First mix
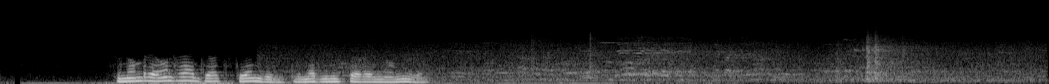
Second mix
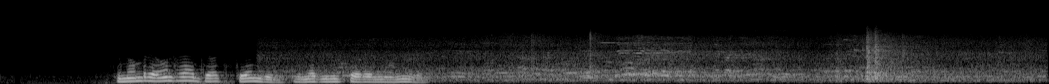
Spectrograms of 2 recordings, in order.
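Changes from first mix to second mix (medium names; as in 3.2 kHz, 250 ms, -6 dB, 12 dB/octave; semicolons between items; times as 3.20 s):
speech -5.5 dB; second sound: remove tape spacing loss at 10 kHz 23 dB; master: add cabinet simulation 150–4800 Hz, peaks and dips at 370 Hz +6 dB, 1 kHz -5 dB, 2 kHz -6 dB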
